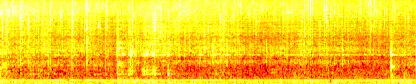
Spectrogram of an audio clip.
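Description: A meat and cheese quesadilla on a tortilla crisping in a hot pan, with a steady close sizzle and occasional sharper crackles, alone.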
